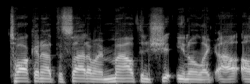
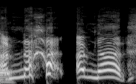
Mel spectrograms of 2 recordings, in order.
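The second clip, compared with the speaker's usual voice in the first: high-pitched mock exasperation; exasperated protest. Rapper answering bandmate who assumes he's from Jersey, exasperated. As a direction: protest it high, like you've said it many times.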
